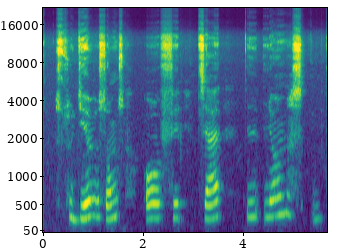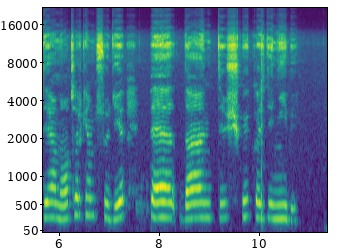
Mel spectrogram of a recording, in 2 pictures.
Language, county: Lithuanian, Kaunas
